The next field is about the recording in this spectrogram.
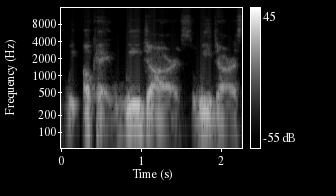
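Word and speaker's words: Uyghurs: It is pronounced we jars.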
